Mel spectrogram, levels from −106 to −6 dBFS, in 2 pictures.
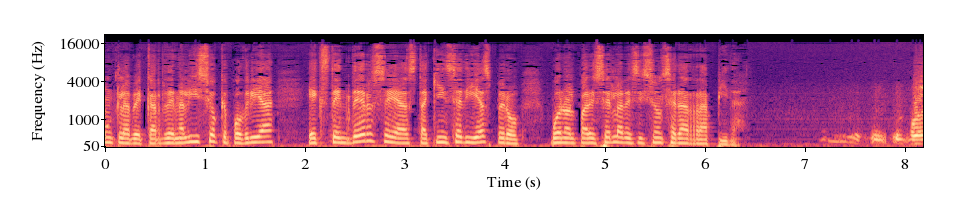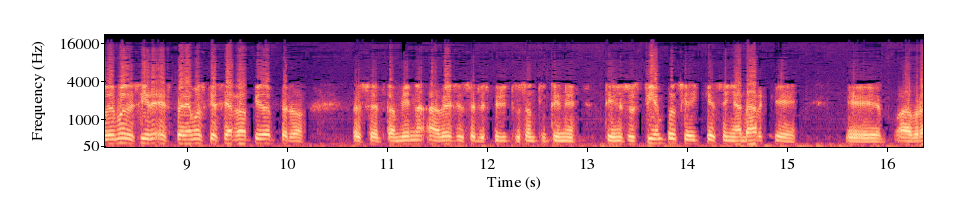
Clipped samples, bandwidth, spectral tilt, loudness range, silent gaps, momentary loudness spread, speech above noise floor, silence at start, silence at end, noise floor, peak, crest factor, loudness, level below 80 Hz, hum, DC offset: under 0.1%; 17.5 kHz; -4 dB/octave; 2 LU; none; 8 LU; 29 dB; 0 s; 0 s; -43 dBFS; 0 dBFS; 16 dB; -15 LUFS; -36 dBFS; none; under 0.1%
